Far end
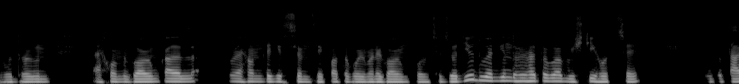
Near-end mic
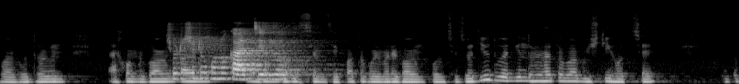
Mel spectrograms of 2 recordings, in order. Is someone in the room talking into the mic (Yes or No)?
Yes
